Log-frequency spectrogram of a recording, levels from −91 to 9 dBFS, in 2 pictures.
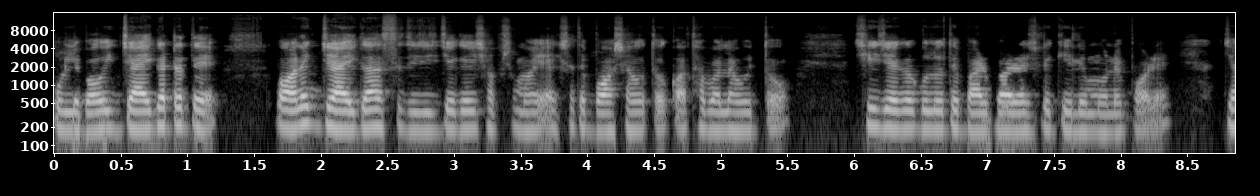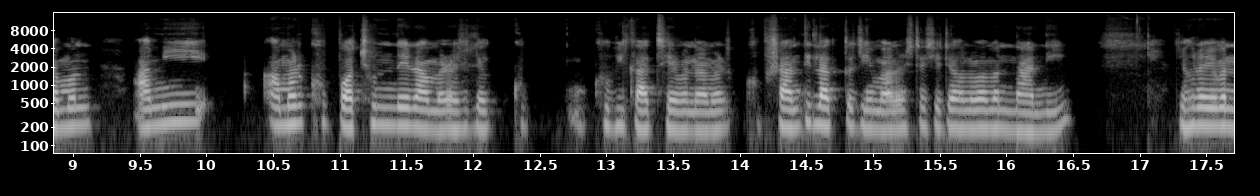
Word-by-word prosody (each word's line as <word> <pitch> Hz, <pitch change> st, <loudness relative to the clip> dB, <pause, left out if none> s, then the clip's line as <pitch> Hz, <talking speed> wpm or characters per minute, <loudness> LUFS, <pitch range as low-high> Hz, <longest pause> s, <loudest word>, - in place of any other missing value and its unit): পড়লে 180 Hz, -1 st, 0 dB
বা 175 Hz, -, +5 dB
ওই 190 Hz, -, 0 dB
জায়গাটাতে 200 Hz, +2 st, +6 dB, 0.5 s
বা -, -, -2 dB
অনেক 220 Hz, +1 st, +4 dB, 0.2 s
জায়গা 185 Hz, 0 st, +8 dB
আছে 195 Hz, -, -9 dB
যে, -, -, -5 dB
যে -, -, -5 dB
জায়গায় 185 Hz, 0 st, -1 dB
সবসময় 180 Hz, -1 st, -6 dB
একসাথে 190 Hz, 0 st, -7 dB
বসা 175 Hz, +1 st, +3 dB
হতো 180 Hz, -, -6 dB
কথা 200 Hz, -, -3 dB
বলা 180 Hz, 0 st, -1 dB
হইতো, 180 Hz, 0 st, -6 dB, 0.6 s
সেই 210 Hz, -2 st, 0 dB
জায়গাগুলোতে 185 Hz, 0 st, +1 dB
বারবার 175 Hz, 0 st, +4 dB
আসলে 170 Hz, +2 st, -8 dB
গেলে 175 Hz, -1 st, -3 dB
মনে 165 Hz, 0 st, -5 dB
পড়ে। -, -, -4 dB, 0.5 s
যেমন 200 Hz, +1 st, 0 dB, 0.5 s
আমি 220 Hz, +3 st, -3 dB, 0.8 s
আমার 220 Hz, +1 st, +2 dB
খুব 245 Hz, -, -15 dB
পছন্দের 215 Hz, +1 st, 0 dB
আমার 185 Hz, -1 st, -2 dB
আসলে 190 Hz, +1 st, -6 dB, 0.2 s
খুব 215 Hz, -1 st, -20 dB, 0.5 s
খুবই 210 Hz, -1 st, -9 dB
কাছে 185 Hz, +1 st, 0 dB
মানে 180 Hz, 0 st, -4 dB
আমার 180 Hz, +1 st, -3 dB, 0.2 s
খুব 215 Hz, -, -24 dB
শান্তি 200 Hz, +3 st, +1 dB
লাগতো 210 Hz, +1 st, 0 dB
যে -, -, -4 dB
মানুষটা 195 Hz, +2 st, -3 dB
সেটা 200 Hz, 0 st, -3 dB
হলো 190 Hz, 0 st, -2 dB
আমার 195 Hz, -1 st, -3 dB
নানি, 175 Hz, +1 st, -4 dB, 0.9 s
যখন 210 Hz, -1 st, -3 dB
আমি 210 Hz, -, +4 dB
আমার 210 Hz, -1 st, +2 dB
190 Hz, 165 wpm, -22 LUFS, 180-205 Hz, 0.9 s, জায়গা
